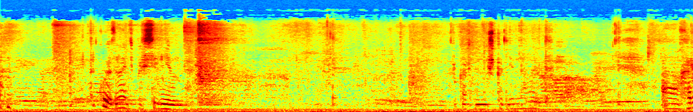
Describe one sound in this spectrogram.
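A middle-aged woman talks casually and close by.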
